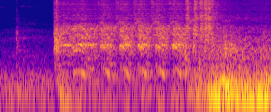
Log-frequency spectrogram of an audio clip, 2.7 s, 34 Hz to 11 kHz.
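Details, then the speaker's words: 2019 Ram 6.7L Cummins diesel, cold start at about -2°F with the grid heater: brief crank, catches quickly, settles to a steady even cold idle; some odd noises the owner wonders are power steering; a coolant-like dash indicator appeared; normal cold start. "not bad that's impressive some weird noises going on in here huh not sure what that is wonder if that's power steering"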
